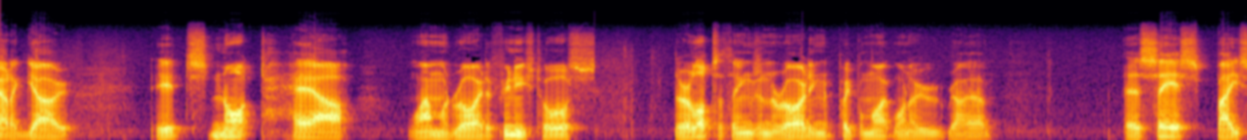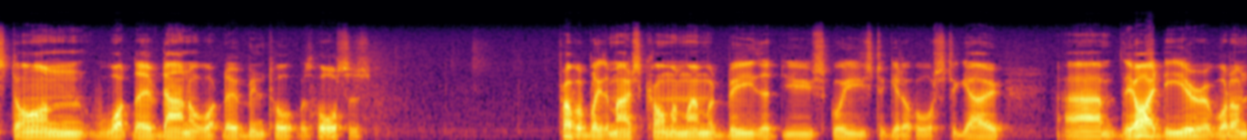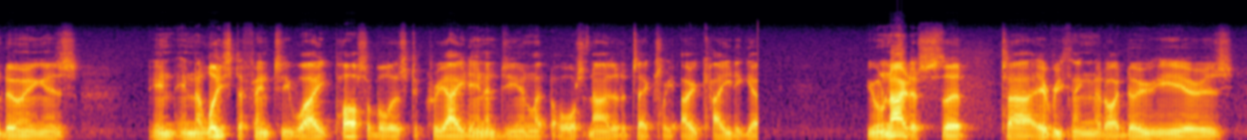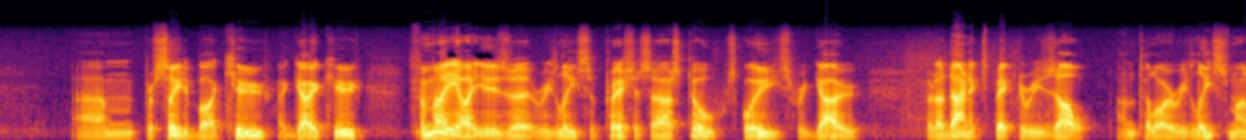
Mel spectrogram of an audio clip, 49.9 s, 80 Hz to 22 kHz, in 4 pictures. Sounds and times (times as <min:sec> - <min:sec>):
Speech: 0:00.0 - 0:00.8, 0:01.5 - 0:06.0, 0:06.7 - 0:10.0, 0:11.2 - 0:16.3, 0:18.1 - 0:25.8, 0:26.4 - 0:32.6, 0:33.6 - 0:37.3, 0:38.1 - 0:49.8.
